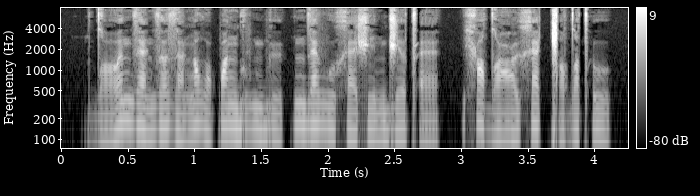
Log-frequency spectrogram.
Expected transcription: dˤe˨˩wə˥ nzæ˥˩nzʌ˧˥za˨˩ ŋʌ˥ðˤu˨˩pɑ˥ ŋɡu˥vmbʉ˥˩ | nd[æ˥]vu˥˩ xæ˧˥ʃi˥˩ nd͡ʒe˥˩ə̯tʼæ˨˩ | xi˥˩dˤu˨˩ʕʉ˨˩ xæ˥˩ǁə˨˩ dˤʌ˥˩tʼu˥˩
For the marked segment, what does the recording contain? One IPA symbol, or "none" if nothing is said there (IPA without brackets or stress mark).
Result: æ˥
